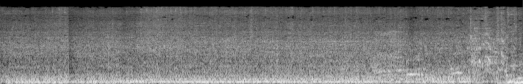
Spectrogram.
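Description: Harley-Davidson chopper's air-cooled V-twin engine running steadily and loudly, a dense low exhaust rumble.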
